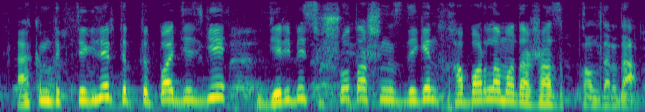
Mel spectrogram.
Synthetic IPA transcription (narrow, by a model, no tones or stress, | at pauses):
ækʲɪmd̪ɪk̚t̪e̞ɡʲɪle̞ɾt̪ʰɪp̚t̪ɪpɑd̪ezɡʲe̞d̪e̞ɾbe̞sʃo̞t̪ɑʃəɴəzd̪e̞ɡʲe̞ɴχɑbɑɾlˠɑmɑd̪ɑʒɑzəp̚qʰɑlˠd̪əɾd̪ə̰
